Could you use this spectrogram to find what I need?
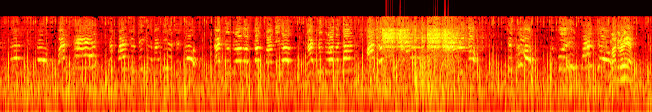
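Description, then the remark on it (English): Horses gallop alongside a stampeding herd of cattle, a loud, constant rumble of pounding hooves filling the scene while riders talk and call out over the din. “I'll ride over there and try to turn the other one back.”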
